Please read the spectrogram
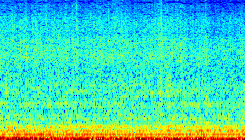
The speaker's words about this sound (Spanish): No sé si escuchan las gotas de cayendo en el parabrisas, a ver.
